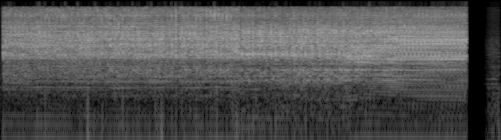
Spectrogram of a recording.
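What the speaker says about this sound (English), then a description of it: "We're swapping some bolts out, tightening everything." A loud power tool runs steadily for several seconds while bolts are tightened on a car's brakes, a harsh continuous whir close up that cuts off abruptly just before the end.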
